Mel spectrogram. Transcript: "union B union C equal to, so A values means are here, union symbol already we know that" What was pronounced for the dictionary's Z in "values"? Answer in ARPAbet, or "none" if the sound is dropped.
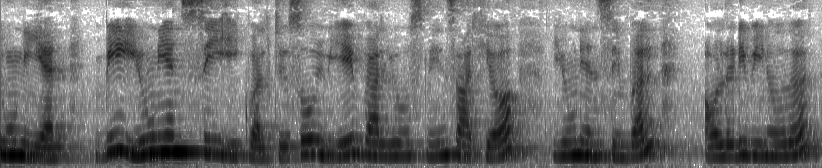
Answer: S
